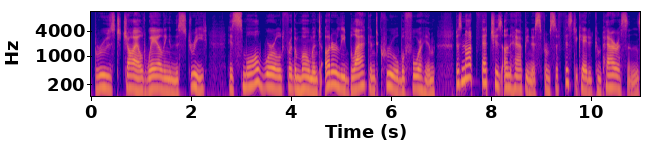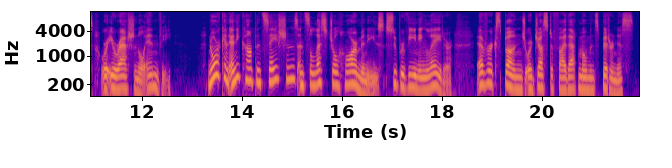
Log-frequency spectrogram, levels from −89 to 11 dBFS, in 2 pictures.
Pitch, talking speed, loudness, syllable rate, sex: 170 Hz, 125 wpm, -21 LUFS, 4.4 syllables/s, female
